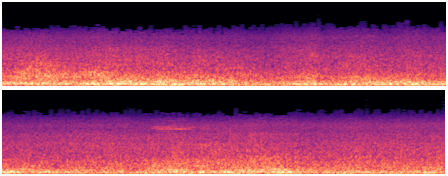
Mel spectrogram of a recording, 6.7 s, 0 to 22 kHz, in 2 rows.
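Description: Airbus A330-323 climbing out after takeoff, its twin Pratt & Whitney PW4000 turbofans at takeoff power: a loud, steady, deep jet rumble.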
